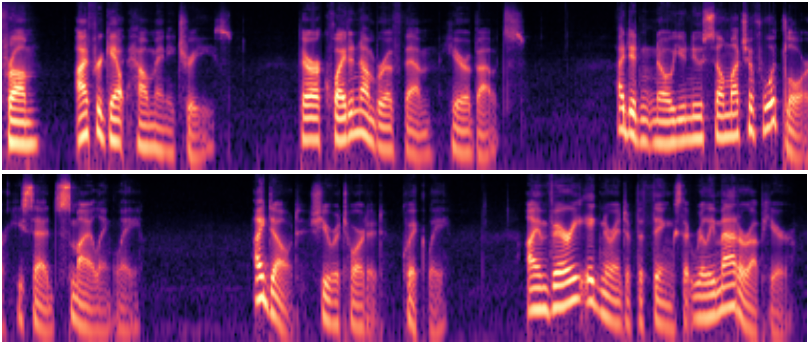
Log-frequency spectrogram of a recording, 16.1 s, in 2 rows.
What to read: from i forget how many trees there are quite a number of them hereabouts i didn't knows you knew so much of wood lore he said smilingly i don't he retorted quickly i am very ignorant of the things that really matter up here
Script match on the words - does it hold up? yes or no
no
